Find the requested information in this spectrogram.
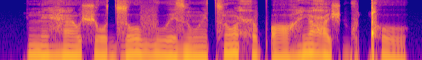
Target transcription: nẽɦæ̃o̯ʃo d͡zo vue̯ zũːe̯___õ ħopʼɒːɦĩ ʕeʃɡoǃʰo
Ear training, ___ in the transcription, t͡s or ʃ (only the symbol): t͡s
